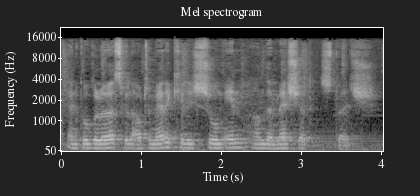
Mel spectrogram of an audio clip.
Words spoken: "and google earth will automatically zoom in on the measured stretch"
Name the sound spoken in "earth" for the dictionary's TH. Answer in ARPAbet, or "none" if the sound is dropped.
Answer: S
